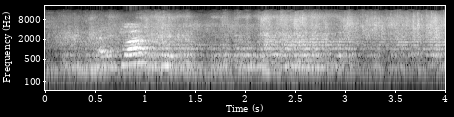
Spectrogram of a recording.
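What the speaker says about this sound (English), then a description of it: "It's just flushing all it down." A toilet flushing and refilling in a home bathroom, a steady rushing wash of water with someone talking over it.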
